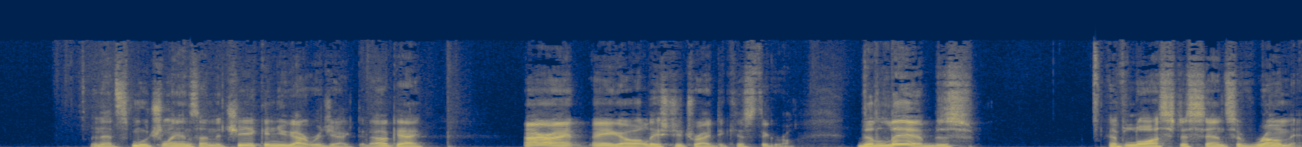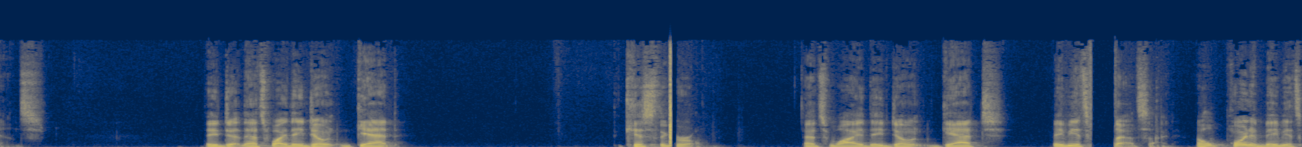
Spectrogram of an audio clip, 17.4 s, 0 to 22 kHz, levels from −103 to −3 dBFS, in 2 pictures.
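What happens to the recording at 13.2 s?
Right after "kiss the", from 13.14 to 13.20 s, the speech suffers a wireless microphone squelch dropout. The analogue FM radio link weakens enough that the receiver's squelch shuts the output, leaving a hole of near silence about 46 ms long. What separates it from a digital packet dropout or a plain edit gap is the brief swell of hiss or static as the signal fades, just before the mute takes hold.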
